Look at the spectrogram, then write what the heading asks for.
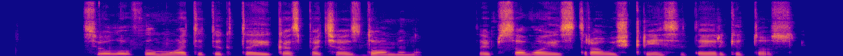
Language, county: Lithuanian, Kaunas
